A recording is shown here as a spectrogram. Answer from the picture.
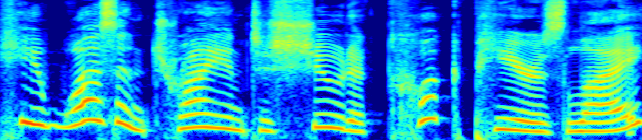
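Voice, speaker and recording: A shrill, put-on character voice, female-sounding and high-pitched, with very wide pitch swings at a very slow pace. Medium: read story. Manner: terse, monosyllabic.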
